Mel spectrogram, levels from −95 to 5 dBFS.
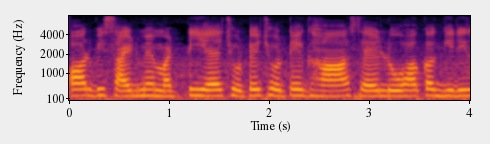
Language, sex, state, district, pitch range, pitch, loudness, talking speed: Hindi, female, Chhattisgarh, Raipur, 195-215 Hz, 205 Hz, -15 LUFS, 210 wpm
